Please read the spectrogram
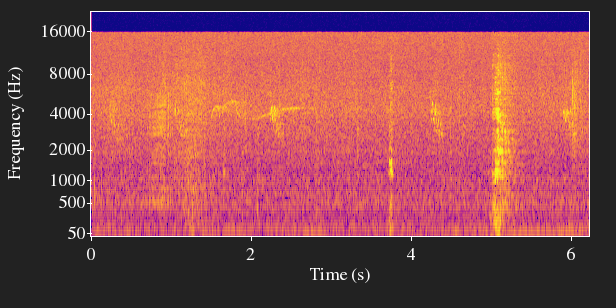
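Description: A stressed two-year-old colt lying down with one foot tied up, breathing, with one short loud snort about five seconds in.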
